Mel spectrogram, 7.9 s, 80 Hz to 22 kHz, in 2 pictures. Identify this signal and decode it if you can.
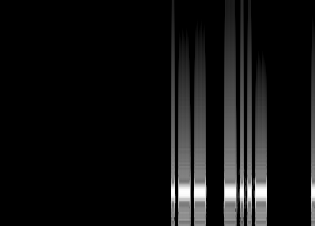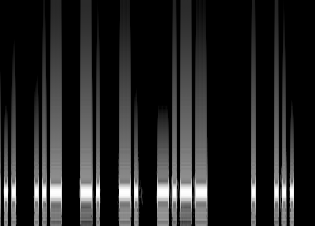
Morse code, heard as a keyed tone, about 25 wpm, spaced as for 20 wpm, 600 Hz. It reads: WX SUNNY ES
